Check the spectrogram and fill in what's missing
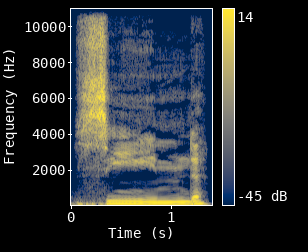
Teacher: in the case of seemed, the mm is voiced. Right.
